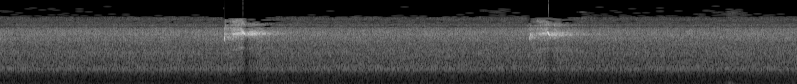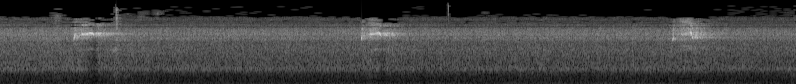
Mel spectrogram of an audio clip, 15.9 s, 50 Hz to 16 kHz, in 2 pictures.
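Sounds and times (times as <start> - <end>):
continuous hiss: 0.0 - 15.9
Ural Owl chick screeching hisses: 2.2 - 2.9, 5.2 - 6.1, 8.5 - 9.7, 11.5 - 12.2, 14.6 - 15.3.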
